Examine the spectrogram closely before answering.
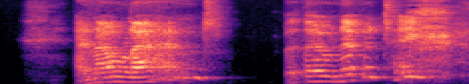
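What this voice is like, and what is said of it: High-pitched put-on Scottish accent. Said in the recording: “You have the best Scottish accent ... I think it's just a high pitch my talking”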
